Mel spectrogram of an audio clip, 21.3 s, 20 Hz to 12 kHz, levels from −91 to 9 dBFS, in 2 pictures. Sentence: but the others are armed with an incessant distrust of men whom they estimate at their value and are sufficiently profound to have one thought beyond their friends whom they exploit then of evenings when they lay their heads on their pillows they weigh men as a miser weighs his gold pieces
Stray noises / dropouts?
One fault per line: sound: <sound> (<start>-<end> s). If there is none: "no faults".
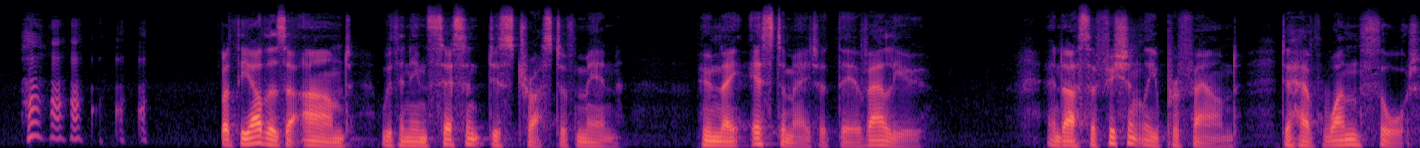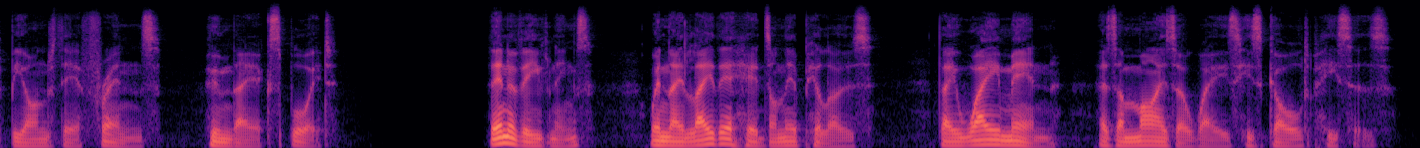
sound: laugh (0.2-1.1 s)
